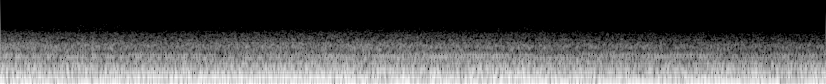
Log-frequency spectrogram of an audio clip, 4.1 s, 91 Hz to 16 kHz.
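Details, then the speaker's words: 2015 Corvette Stingray at 39k miles, cruising: steady low roar with a faint hum under wind and tire noise, unchanged on or off throttle, pitch changes when turning; owner suspects a worn wheel bearing. "hear that roaring noise and it don't make a difference on or off the throttle so i suspect that it's a wheel bearing only because if i'm going on a kirby road the noise kind of changes pitch as i'm turning the wheels"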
